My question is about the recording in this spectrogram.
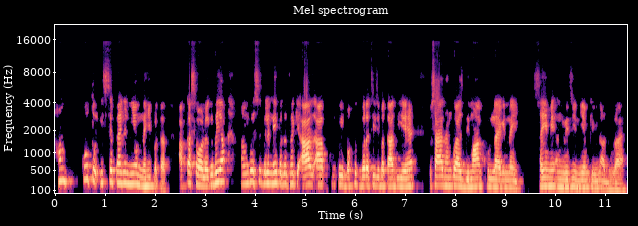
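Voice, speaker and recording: High-voiced man drilling English rules. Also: highs cut off. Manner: repetitive quizzing, drills answers aloud; addresses viewers as friend and brother. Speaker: English teacher. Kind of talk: casual spoken lesson.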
